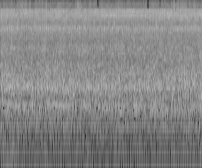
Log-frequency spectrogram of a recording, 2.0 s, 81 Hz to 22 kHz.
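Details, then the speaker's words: 1978 Cadillac Eldorado Biarritz V8, started on a battery box, with clean oil about a quarter quart low: a smooth, even idle with a steady rumble and no tapping or stumbling. Normal idle. "Engine sounds good. We heard it run already."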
